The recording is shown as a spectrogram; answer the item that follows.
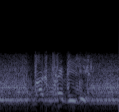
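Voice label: tank damaged, mood low, Russian; War Thunder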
